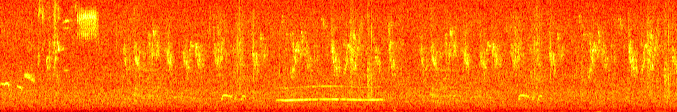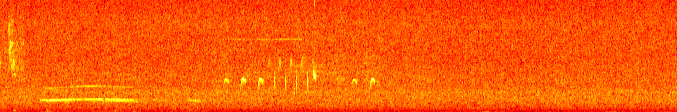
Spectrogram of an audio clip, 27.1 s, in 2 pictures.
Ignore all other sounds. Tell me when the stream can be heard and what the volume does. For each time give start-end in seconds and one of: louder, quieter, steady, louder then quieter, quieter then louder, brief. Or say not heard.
0.0-27.0 steady.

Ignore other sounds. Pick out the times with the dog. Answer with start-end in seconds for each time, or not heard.
5.5-7.5, 14.4-16.2.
